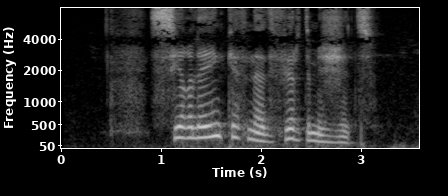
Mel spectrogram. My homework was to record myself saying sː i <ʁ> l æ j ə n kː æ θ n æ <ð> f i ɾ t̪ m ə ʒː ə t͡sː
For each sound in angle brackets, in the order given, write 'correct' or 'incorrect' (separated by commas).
correct, correct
